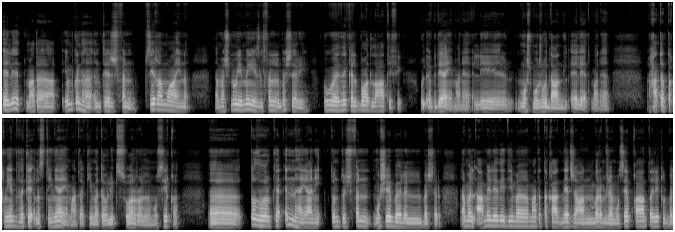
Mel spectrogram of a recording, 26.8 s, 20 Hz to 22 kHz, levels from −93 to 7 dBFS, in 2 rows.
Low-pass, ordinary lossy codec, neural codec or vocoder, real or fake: none; none; none; real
